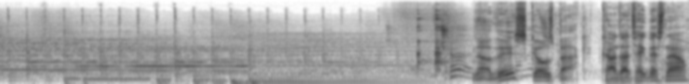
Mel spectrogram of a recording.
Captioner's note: voiceover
